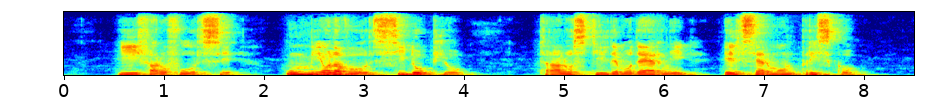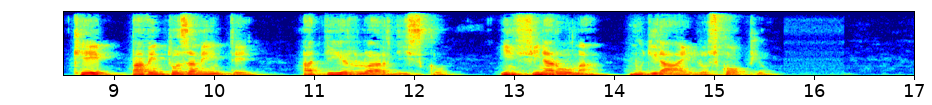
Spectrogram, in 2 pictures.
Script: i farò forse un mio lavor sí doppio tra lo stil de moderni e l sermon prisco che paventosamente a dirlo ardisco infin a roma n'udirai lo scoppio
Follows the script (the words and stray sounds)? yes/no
yes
